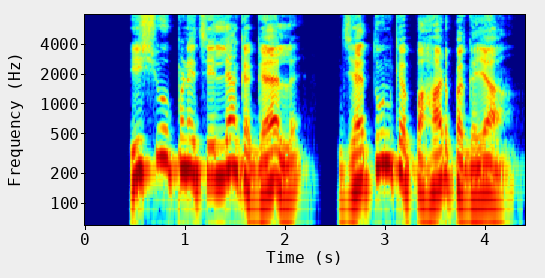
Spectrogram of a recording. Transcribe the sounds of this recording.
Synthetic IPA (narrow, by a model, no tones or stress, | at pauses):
jiːsuɐpɽ̃et͡ʃeːljãk̬ɛɡɛːl | d͡ʒɛːt̪uːnkɛpɐɦaːɽpɛɡɐja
